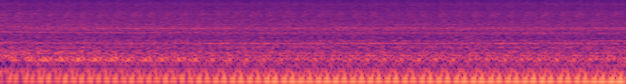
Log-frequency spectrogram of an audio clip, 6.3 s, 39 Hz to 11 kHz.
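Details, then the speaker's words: Mercedes E63 AMG V8 just restarted after valve covers were removed, spilled oil smoking off the headers: light quick lifter ticking at idle, probably because lifters drained of oil on the bench; suspected lifter tick, unconfirmed. "You can hear the lifters ticking a little bit."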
